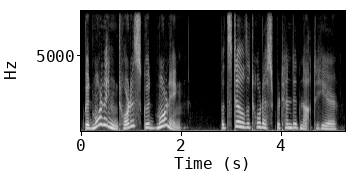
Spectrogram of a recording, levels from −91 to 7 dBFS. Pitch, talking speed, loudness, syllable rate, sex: 250 Hz, 150 wpm, -17 LUFS, 4.9 syllables/s, female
